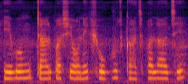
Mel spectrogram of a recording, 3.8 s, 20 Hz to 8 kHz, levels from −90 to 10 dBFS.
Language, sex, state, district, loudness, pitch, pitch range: Bengali, female, West Bengal, Cooch Behar, -17 LUFS, 230 Hz, 225-235 Hz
